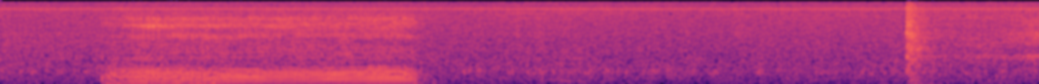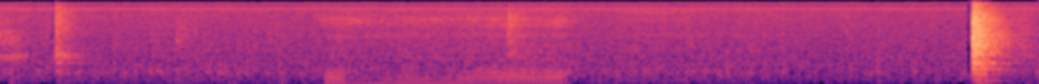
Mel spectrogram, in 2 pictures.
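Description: Two soft, buzzing snores on inhalation about six seconds apart, with faint room noise and a sharp click at the end; ordinary light snoring.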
